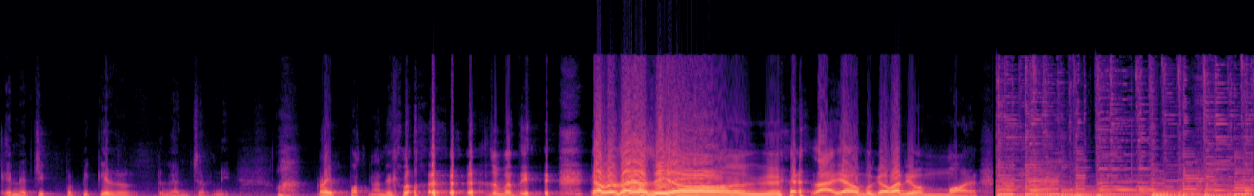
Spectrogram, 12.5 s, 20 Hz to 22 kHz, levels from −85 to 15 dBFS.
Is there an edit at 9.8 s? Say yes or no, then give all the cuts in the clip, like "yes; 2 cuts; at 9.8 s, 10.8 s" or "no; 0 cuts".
yes; 1 cut; at 9.8 s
